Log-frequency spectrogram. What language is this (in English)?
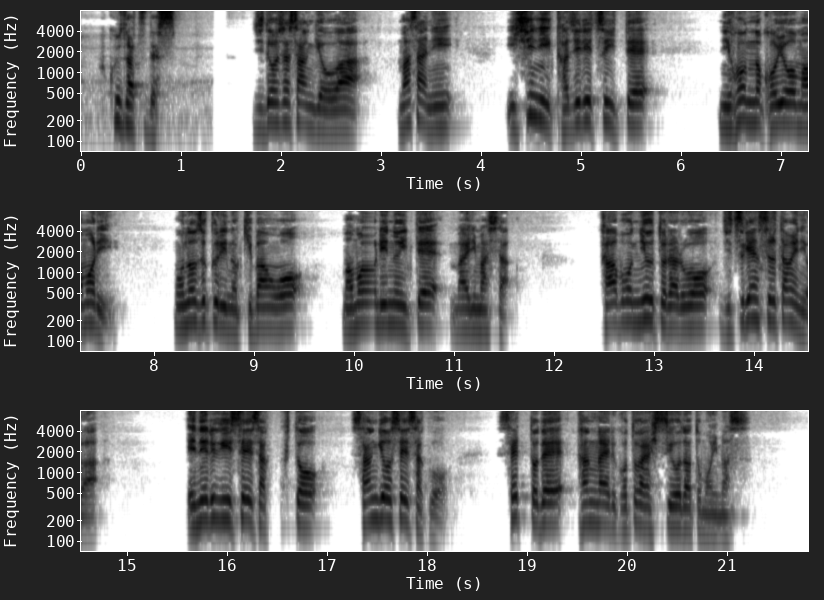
Japanese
